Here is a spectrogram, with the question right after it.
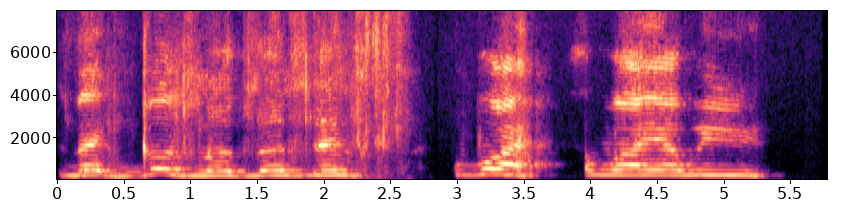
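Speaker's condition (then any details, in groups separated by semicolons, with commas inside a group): Cerebral palsy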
